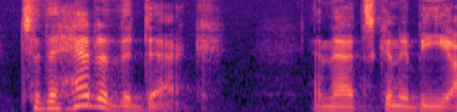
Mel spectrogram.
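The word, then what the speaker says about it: deque: So deck is short for doubleended Q. And as you're hearing me pronounce it, it's normally pronounced deck.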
